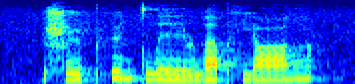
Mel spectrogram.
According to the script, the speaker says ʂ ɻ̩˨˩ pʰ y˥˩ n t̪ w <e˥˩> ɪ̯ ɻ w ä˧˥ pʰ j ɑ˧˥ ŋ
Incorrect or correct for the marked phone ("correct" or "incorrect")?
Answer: incorrect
